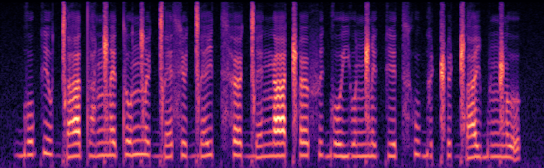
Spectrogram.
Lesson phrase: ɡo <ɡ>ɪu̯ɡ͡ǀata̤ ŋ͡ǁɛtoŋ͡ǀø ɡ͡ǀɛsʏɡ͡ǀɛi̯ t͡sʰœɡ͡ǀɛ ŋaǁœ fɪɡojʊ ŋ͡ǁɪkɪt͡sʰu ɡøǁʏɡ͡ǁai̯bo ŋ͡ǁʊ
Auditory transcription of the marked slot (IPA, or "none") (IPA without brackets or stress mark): k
